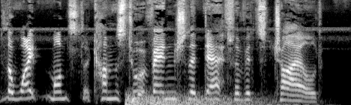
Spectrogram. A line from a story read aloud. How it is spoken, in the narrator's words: they cried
